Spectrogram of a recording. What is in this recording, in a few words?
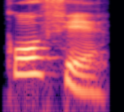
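"кофе", Komi, female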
